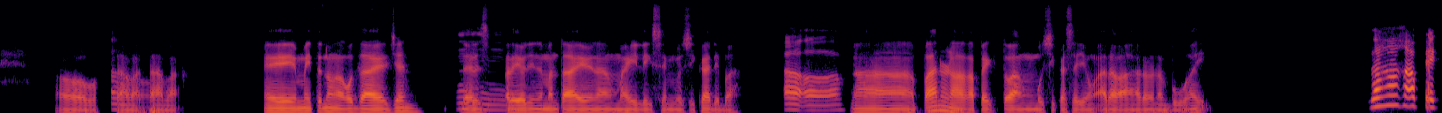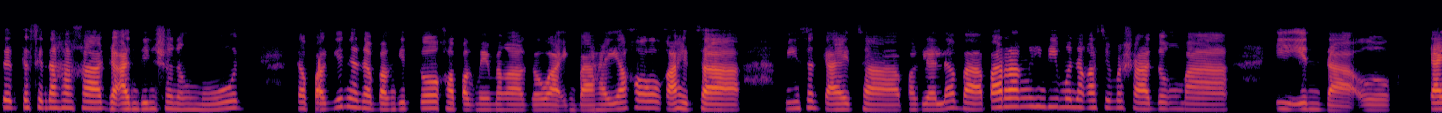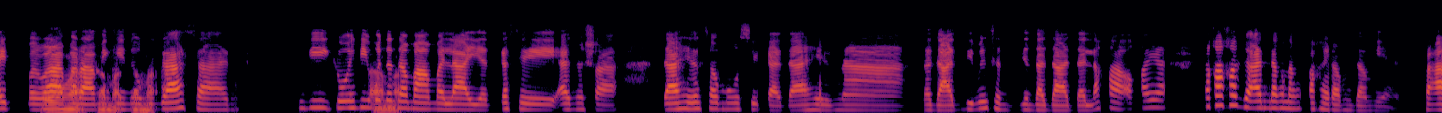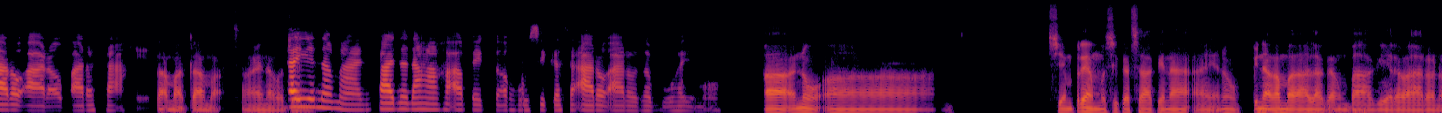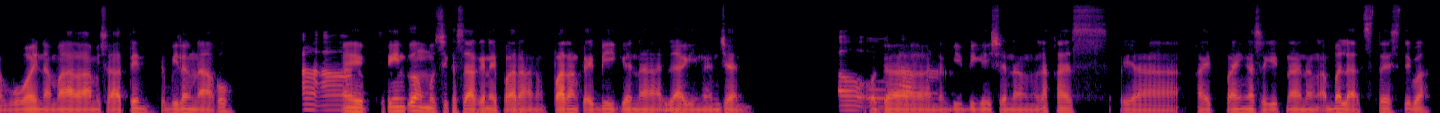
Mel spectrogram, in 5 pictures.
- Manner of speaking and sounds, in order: tapping; other background noise; fan
- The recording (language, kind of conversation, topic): Filipino, unstructured, Paano nakaaapekto ang musika sa iyong araw-araw na buhay?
